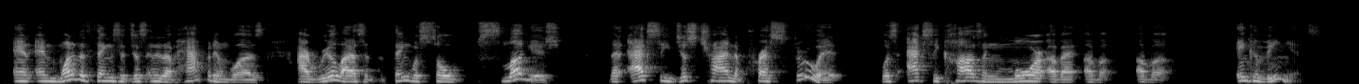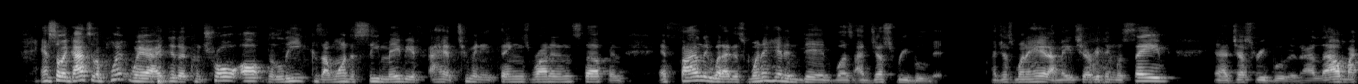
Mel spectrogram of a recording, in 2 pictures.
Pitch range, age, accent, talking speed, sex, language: 110-145 Hz, 20-39, American, 220 wpm, male, English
